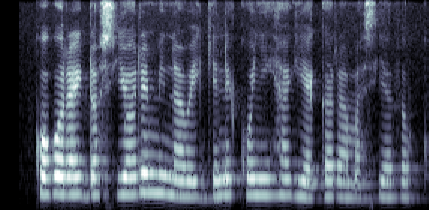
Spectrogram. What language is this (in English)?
Kikuyu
